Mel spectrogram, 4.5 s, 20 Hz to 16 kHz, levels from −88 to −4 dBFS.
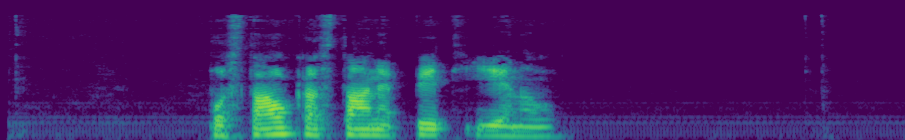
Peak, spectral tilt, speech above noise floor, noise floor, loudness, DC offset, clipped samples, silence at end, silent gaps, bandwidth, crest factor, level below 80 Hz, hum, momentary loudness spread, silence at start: -4 dBFS; -6 dB/octave; 47 dB; -70 dBFS; -23 LUFS; under 0.1%; under 0.1%; 1.75 s; none; 11.5 kHz; 22 dB; -54 dBFS; 60 Hz at -50 dBFS; 13 LU; 1.05 s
